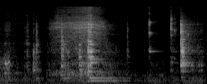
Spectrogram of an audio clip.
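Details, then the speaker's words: Ignition test after cleaning the spark plug on a small engine (moped/tiller type): sharp, irregular little clicks while the engine is cranked over show the plug is sparking and current is getting through the ignition. "vous entendez le bruit du petit clic clic clic clic, c'est-à-dire que le courant y passe."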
